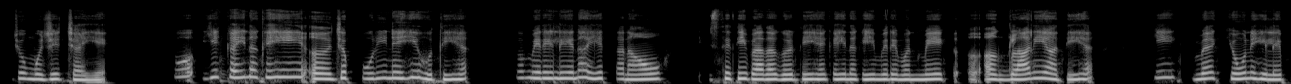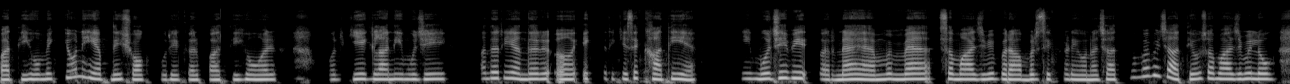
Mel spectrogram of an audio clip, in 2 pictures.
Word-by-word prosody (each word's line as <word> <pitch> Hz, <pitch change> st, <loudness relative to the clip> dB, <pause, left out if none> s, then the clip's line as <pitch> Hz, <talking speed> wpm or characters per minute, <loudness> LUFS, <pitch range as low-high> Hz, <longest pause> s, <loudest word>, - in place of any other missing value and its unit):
जो 275 Hz, -, -3 dB
मुझे 240 Hz, -1 st, +1 dB
चाहिए। 210 Hz, -2 st, 0 dB, 0.7 s
तो 355 Hz, +2 st, -4 dB
ये 325 Hz, +6 st, -3 dB
कहीं 325 Hz, 0 st, +1 dB
न 340 Hz, -, 0 dB
कहीं 340 Hz, +1 st, 0 dB
अ, 255 Hz, -1 st, +3 dB
जब 290 Hz, +5 st, 0 dB
पूरी 265 Hz, +2 st, -3 dB
नहीं 290 Hz, +2 st, 0 dB
होती 230 Hz, -4 st, 0 dB
है 240 Hz, +1 st, +1 dB, 0.5 s
तो 300 Hz, -, -9 dB
मेरे 285 Hz, -2 st, +1 dB
लिए 280 Hz, 0 st, +1 dB
ना 325 Hz, +4 st, -1 dB
ये 280 Hz, -2 st, +1 dB
तनाव 240 Hz, +1 st, +1 dB, 0.5 s
स्थिति 270 Hz, 0 st, 0 dB
पैदा 235 Hz, -1 st, +3 dB
करती 230 Hz, +1 st, +1 dB
है 235 Hz, -, +2 dB
कहीं 235 Hz, +1 st, 0 dB
न 235 Hz, -, +1 dB
कहीं 230 Hz, 0 st, 0 dB
मेरे 235 Hz, 0 st, +2 dB
मन 225 Hz, -, +2 dB
में 230 Hz, -, +3 dB
एक 245 Hz, 0 st, -4 dB
अ -, -, -6 dB
अ, 235 Hz, -, 0 dB
ग्लानि 235 Hz, +6 st, +2 dB
आती 230 Hz, -2 st, +1 dB
है 245 Hz, +1 st, 0 dB, 0.6 s
कि 325 Hz, +2 st, -7 dB, 0.2 s
मैं 260 Hz, +4 st, 0 dB
क्यों 255 Hz, 0 st, +1 dB
नहीं 260 Hz, -3 st, +1 dB
ले 225 Hz, 0 st, +1 dB
पाती 220 Hz, 0 st, -1 dB
हूँ? 235 Hz, 0 st, +2 dB
मैं 250 Hz, +1 st, 0 dB
क्यों 320 Hz, +2 st, -3 dB
नहीं 320 Hz, -8 st, 0 dB
अपने 235 Hz, -1 st, 0 dB
शौक 225 Hz, -2 st, -1 dB
पूरे 220 Hz, 0 st, -3 dB
कर 215 Hz, 0 st, -3 dB
पाती 215 Hz, +1 st, -2 dB
हूँ? 225 Hz, -1 st, +1 dB
और, 230 Hz, 0 st, 0 dB, 0.5 s
और 225 Hz, 0 st, -9 dB
ये 245 Hz, +1 st, +3 dB
ग्लानि 235 Hz, 0 st, +2 dB
मुझे 240 Hz, +1 st, +1 dB, 0.5 s
अंदर 285 Hz, +2 st, 0 dB
ही 285 Hz, -, -1 dB
अंदर 250 Hz, 0 st, +3 dB
अ, 235 Hz, -2 st, +2 dB
एक 260 Hz, -, -4 dB
तरीके 250 Hz, -2 st, -7 dB
से 285 Hz, -, -1 dB
खाती 245 Hz, +1 st, +2 dB
है 215 Hz, 0 st, +1 dB, 0.5 s
कि 265 Hz, -, -6 dB
मुझे 260 Hz, +4 st, +2 dB
भी 290 Hz, -1 st, +2 dB, 0.2 s
करना 225 Hz, -1 st, +1 dB
है 230 Hz, -1 st, +4 dB
म 235 Hz, +2 st, +3 dB
मैं 250 Hz, +2 st, +3 dB
समाज 235 Hz, -2 st, +3 dB
भी 250 Hz, -, +2 dB
बराबर 230 Hz, -2 st, +2 dB
से 240 Hz, +1 st, -2 dB
खड़े 235 Hz, 0 st, -5 dB
होना 220 Hz, 0 st, +2 dB
चाहती 230 Hz, +8 st, -3 dB
हूँ, 325 Hz, -, -12 dB
मैं 380 Hz, -, -3 dB
भी 420 Hz, -, -1 dB
चाहती 260 Hz, -, +1 dB
हूँ 255 Hz, -, 0 dB
समाज 255 Hz, -2 st, +1 dB
में 255 Hz, +1 st, +2 dB
लोग 250 Hz, -1 st, +2 dB
245 Hz, 205 wpm, -23 LUFS, 230-270 Hz, 0.7 s, है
